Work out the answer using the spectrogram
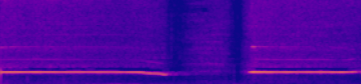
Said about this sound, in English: But yeah, he falls too far behind and he yells for the guards, and then there are several shrill whistles.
